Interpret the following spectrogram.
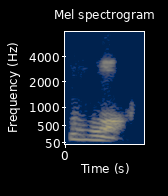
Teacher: you have a mid-vowel in the core in both cases, but the quality, whether it's front or whether it's rounded, is in part determined by the on-glide. It's like the on-glide moves into the core and says, let me give you my property too, let me make you round or let me make you front.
